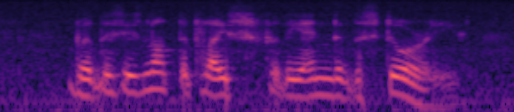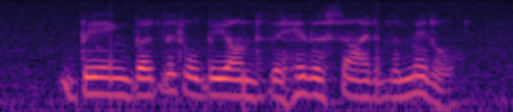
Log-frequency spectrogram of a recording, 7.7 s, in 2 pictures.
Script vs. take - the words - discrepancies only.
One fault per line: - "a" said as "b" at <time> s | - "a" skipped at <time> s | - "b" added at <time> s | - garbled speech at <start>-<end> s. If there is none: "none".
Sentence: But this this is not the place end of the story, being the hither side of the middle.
- "this" skipped at 0.9 s
- "for the" added at 2.0 s
- "but little beyond" added at 4.9 s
